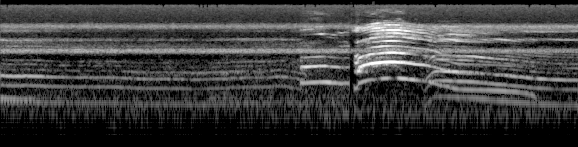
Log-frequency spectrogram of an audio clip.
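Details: At night, fighting cats give a low, sustained moaning growl, then one breaks into a sudden loud rising screech that slides back down into a yowl, with a steady high whine behind.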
